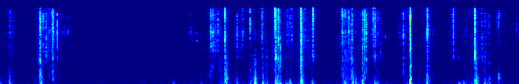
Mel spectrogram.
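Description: Typing on a computer keyboard: a few separate keystrokes at first, then quick runs of key clicks from about two seconds in.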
